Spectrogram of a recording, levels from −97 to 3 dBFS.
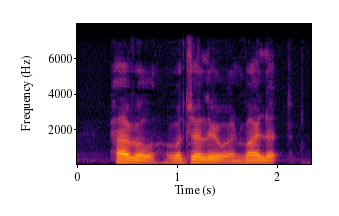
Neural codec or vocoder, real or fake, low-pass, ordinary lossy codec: codec, 16 kHz, 8 kbps, FunCodec, trained on Chinese and English, 25 frames a second; fake; 7.2 kHz; none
